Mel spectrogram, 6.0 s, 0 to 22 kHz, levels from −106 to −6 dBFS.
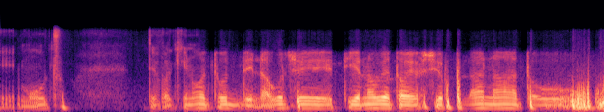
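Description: Opus compression, throughout: the audio sounds muffled and hoarse, with nothing above 8.8 kHz. This points to the codec's speech mode at a low bitrate of around 12 kbps, likely heavy compression.

Input switched to a poorer device, from 1.99 s to the end: the sound turns dull with no gap, losing everything above 3.8 kHz. The level shifts by around 5 dB and a faint new noise floor appears, likely from a different microphone or headset.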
